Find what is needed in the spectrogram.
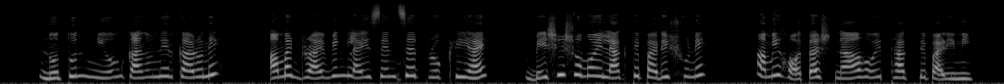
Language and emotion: Bengali, sad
